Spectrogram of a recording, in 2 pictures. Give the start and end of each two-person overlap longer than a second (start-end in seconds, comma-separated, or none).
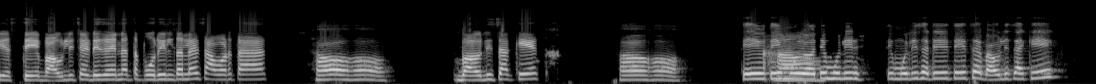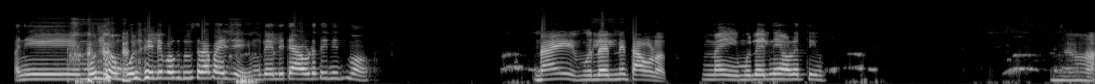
none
